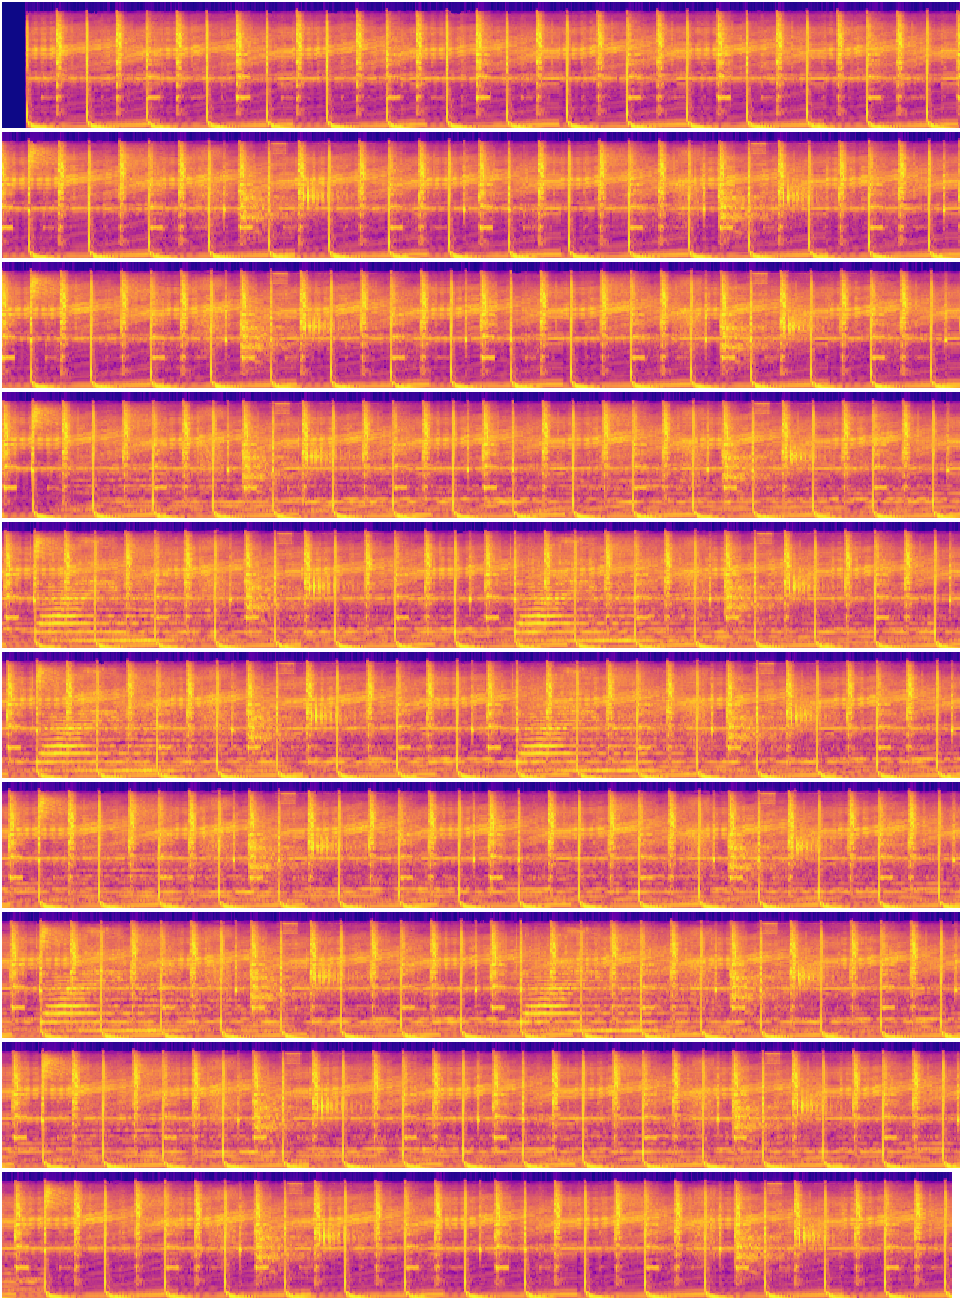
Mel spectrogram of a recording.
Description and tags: techno live loop
edited and recorded in ableton live.
Massive and ableton live sounds.
synth-pad, original, voice, ableton, synth, house, techno, tecno, synth-bass, live, sound, loop, beat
